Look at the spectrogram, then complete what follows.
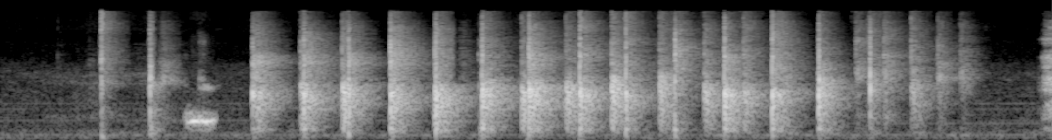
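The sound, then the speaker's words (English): A round of applause for the group on a late-night stream, in steady, evenly spaced claps, roughly four per second, loud and sharp for about five seconds, with a brief high tonal blip near the start and no talking. “Let's give a round of applause for the group right here.”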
